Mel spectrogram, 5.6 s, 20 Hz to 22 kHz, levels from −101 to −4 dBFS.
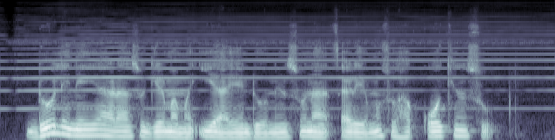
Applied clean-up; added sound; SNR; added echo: none; Bowed string instrument; 19 dB; none.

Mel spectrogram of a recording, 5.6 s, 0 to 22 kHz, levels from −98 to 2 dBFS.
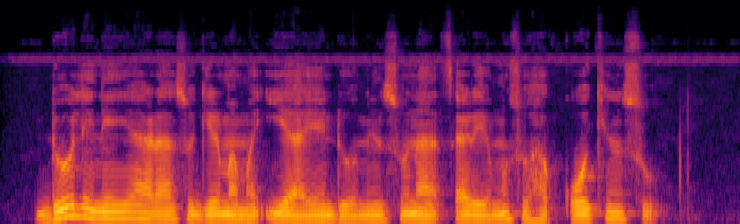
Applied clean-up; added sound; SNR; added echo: none; none; none; none.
